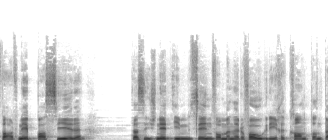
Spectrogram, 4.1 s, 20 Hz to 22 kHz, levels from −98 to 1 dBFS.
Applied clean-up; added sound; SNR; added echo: neural mask model DeepFilterNet 3.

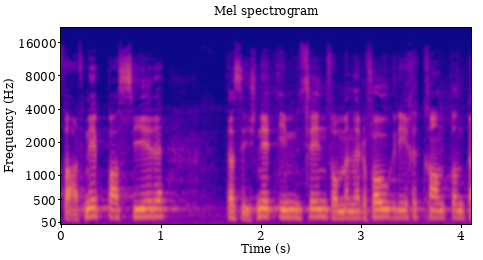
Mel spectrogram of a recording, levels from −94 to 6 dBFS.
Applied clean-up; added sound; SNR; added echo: none; none; none; none.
